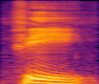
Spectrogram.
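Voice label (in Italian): "fii", vocabolario dialettale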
